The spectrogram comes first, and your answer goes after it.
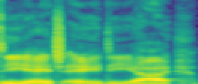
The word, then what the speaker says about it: Chadi: But the good news is, the bad news is Chaddy dies, or Chadi, I don't know how they pronounce it. It's Chadi. But in any case, he's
